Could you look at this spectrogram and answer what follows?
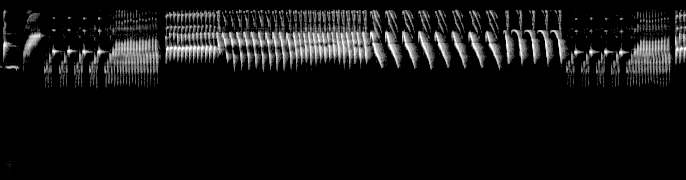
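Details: Song of a Belgian canary, offered for young canaries to learn from: a few spaced notes open into a long, very fast high trill, followed by rhythmic downward-swept syllables and a final rolling phrase.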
